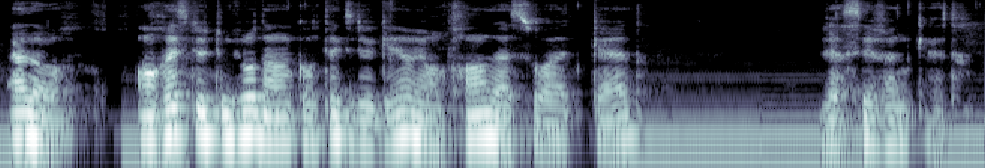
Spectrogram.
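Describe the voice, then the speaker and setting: A man's voice: medium pitch, fairly even intonation, measured pace, dull audio, over music. A man in a casual debate, reading text out and explaining it point by point. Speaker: debate participant.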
